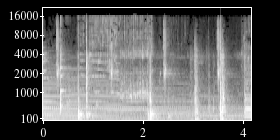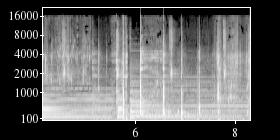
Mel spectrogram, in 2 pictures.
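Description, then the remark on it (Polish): Someone prepares morning coffee in a drip coffee maker in the United States: water trickles and drips amid scattered clicks and knocks of handling, over a steady low hum, with no one speaking. “Chciałem wam pokazać, kochani, jak wygląda kawa poranna w Stanach, bo oni oczywiście no, mają te wszystkie ekspresy przelewowe, tak?”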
